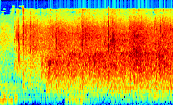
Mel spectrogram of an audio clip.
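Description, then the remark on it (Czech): A crowd breaks into steady applause, the dense clapping swelling quickly after a brief quieter start and holding loud and sustained to the end. “Já vás poprosím o potlesk”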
